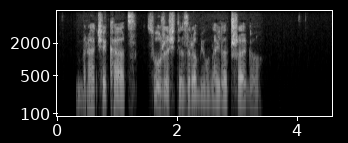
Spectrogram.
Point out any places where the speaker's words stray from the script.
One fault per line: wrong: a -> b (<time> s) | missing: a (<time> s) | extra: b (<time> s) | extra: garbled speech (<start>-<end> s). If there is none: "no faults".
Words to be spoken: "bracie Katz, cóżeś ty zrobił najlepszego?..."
no faults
